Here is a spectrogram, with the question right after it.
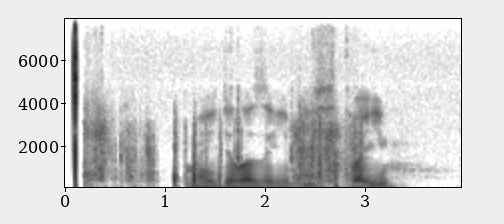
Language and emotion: Russian, neutral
